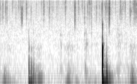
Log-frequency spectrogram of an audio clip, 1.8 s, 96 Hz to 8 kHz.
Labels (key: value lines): label: biophony, double pulse
recorder: SoundTrap 300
